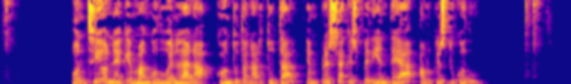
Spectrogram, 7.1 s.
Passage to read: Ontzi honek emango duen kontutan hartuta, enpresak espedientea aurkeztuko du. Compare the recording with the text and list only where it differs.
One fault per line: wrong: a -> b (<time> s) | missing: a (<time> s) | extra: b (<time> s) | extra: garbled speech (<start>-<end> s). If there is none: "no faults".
extra: lana (2.3 s)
